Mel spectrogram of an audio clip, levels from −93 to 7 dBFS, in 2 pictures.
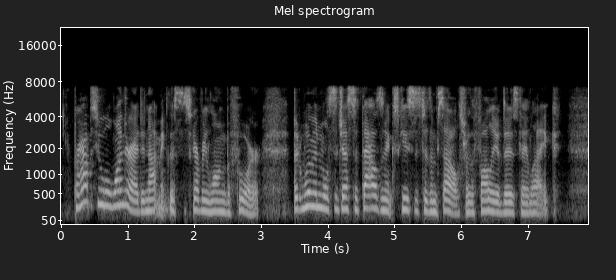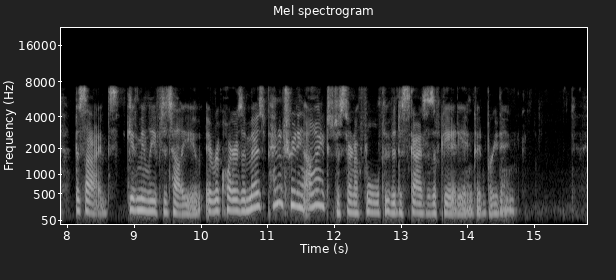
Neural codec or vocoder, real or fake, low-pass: vocoder, 22.05 kHz, 80 mel bands, HiFi-GAN; fake; 7.2 kHz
